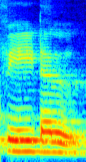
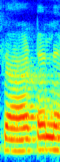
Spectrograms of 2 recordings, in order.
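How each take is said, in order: First: The first vowel sounds like the 'ay' in day. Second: The first vowel sounds like the 'a' in cat. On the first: The speaker calls it right. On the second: The speaker calls it wrong. "దీన్ని ఫ్యాటల్ అని పలకద్దు"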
